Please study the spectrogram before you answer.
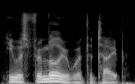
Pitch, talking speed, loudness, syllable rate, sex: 100 Hz, 265 wpm, -16 LUFS, 7.3 syllables/s, male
